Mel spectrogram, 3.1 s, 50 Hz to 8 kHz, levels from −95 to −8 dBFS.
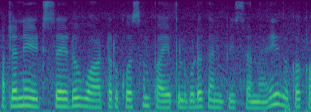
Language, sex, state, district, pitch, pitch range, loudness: Telugu, female, Andhra Pradesh, Guntur, 195 Hz, 175-205 Hz, -35 LUFS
